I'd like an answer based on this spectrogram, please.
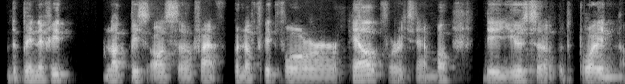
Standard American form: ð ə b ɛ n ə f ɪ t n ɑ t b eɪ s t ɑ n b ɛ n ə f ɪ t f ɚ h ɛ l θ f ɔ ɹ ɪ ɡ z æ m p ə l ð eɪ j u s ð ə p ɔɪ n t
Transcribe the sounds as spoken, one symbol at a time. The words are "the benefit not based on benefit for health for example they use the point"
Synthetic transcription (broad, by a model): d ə b ɛ n ə f ɪ t n ɑ t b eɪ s ɑ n b ɛ n ə f ɪ t f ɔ h ɛ l t f ɔ ɹ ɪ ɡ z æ m p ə l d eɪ j u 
